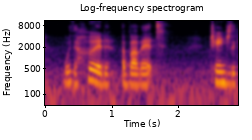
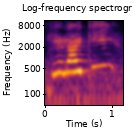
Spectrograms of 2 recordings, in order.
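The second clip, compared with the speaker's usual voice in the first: high, loud pet voice; dog voice; 12 semitones higher, 4 dB louder, slower than usual. Real, not acted. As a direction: coo back at the dog. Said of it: "I'm talking in my dog voice".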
